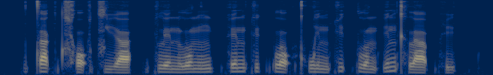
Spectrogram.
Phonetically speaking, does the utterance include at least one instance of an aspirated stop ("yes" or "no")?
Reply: yes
